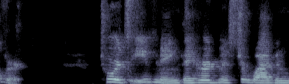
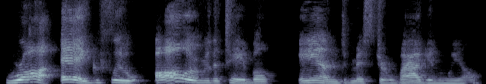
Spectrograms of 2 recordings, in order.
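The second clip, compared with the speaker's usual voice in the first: ordinary delivery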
